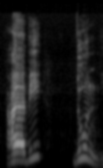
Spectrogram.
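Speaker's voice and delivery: عابدون with a clear final noon; noon pronounced. Shown as a demonstration. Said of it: "you hear a noon".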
